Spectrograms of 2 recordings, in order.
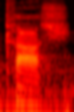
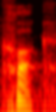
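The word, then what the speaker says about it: Koch: I know what it looks like. – Max Kosh. – But it's Cook. It's pronounced Cook.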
